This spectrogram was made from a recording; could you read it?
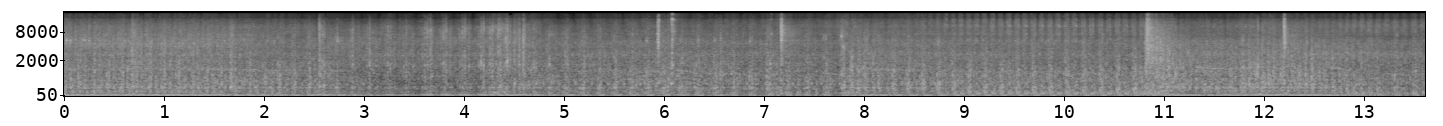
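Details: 1973 VW Super Beetle with an air-cooled engine of about 1900 cc, 40 IDF carbs, erratic distributor: lumpy, uneven idle with an irregular beat about three pulses a second and sharp pops; a cylinder is misfiring, and valves or carb are suspected.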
